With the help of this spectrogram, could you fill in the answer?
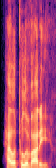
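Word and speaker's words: Halapoulivaati: Halapulavati Vaitai.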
